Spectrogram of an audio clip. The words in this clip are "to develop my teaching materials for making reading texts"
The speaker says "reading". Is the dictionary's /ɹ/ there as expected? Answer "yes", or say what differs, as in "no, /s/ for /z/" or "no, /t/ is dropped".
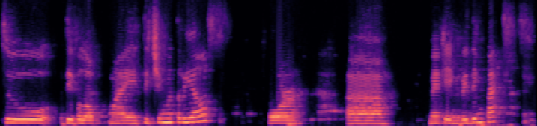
yes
